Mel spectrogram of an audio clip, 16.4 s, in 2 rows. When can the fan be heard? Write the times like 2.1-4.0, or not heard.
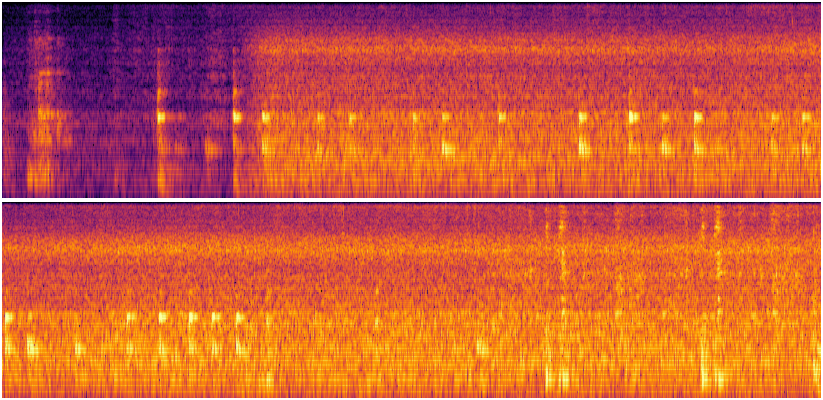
2.4-16.3.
